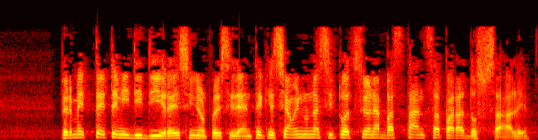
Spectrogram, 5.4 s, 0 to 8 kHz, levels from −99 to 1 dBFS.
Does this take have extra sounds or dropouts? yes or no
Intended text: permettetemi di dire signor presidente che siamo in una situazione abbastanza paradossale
no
